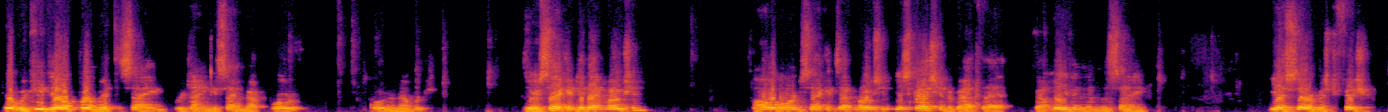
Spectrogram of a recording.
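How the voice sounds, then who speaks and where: A man's voice: fairly high pitch, fairly even intonation, moderate pace, long pauses, mellow. A man acting as chairman, running a formal meeting with procedural questions and remarks. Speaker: commission chairman. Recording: distant mic, faint noise.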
